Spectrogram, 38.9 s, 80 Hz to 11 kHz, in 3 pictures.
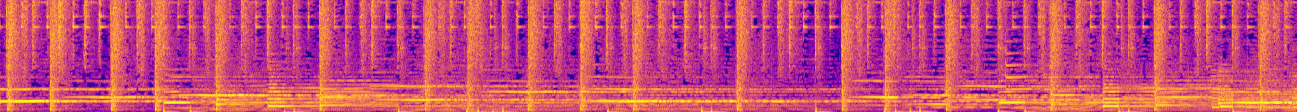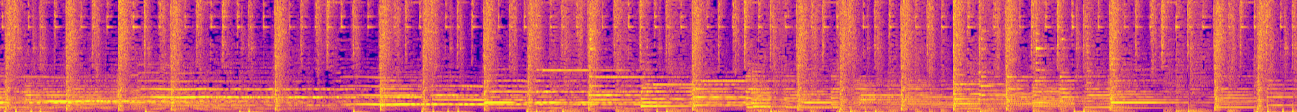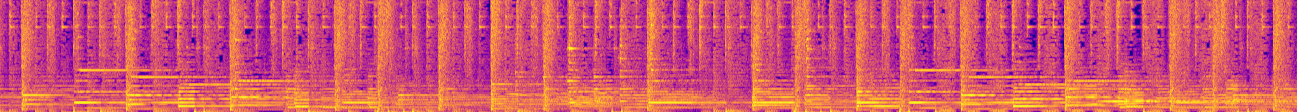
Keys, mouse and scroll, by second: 1.2 shift+middle click, 3.0 space, 8.9 space, 13.8 shift+middle click, 15.9 ctrl+g, 31.4 shift+middle click, 31.6 shift+double middle click, 32.6 typing, 37.1 space.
